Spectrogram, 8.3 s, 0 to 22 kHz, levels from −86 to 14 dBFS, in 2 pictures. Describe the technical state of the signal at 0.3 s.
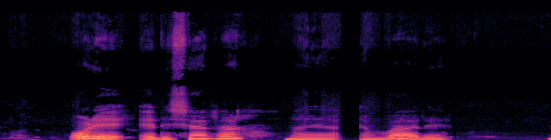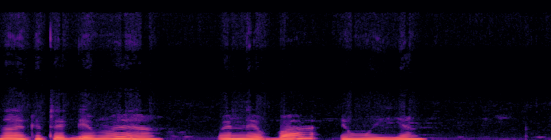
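At 0.3 s the speech signal is intact, with no technical fault present at that moment.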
